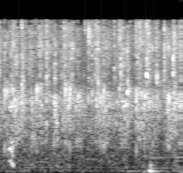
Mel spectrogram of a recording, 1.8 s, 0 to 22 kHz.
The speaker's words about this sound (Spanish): Te das cuenta de que a las 11 se aplauden más que a las siete y media de la mañana.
